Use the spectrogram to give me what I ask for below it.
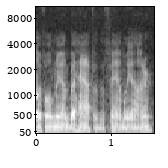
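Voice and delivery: usual speaking voice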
